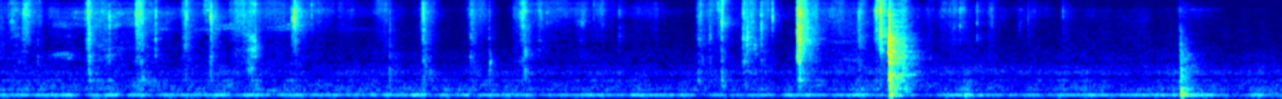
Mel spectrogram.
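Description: Hand-shuffling a deck of round tarot cards: a continuous run of soft rustles and light card snaps, with a louder sharp tap about nine seconds in and another near the end. A steady low hum sits underneath.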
